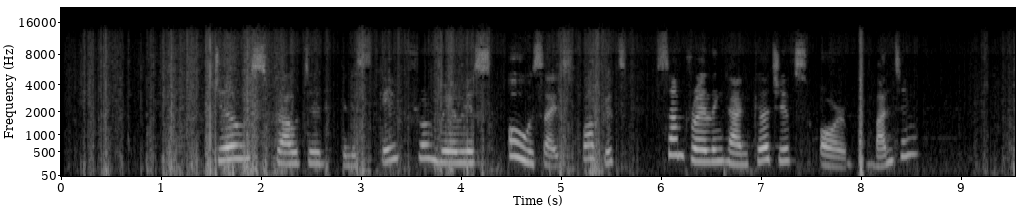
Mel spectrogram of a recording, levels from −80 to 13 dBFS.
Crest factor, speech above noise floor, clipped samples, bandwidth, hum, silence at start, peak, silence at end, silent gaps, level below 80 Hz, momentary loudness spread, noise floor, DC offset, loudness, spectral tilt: 24 dB; 32 dB; under 0.1%; 15.5 kHz; none; 0.2 s; -4 dBFS; 0 s; none; -52 dBFS; 16 LU; -59 dBFS; under 0.1%; -27 LUFS; -4 dB/octave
